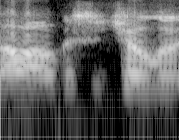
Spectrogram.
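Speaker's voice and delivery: ordinary delivery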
